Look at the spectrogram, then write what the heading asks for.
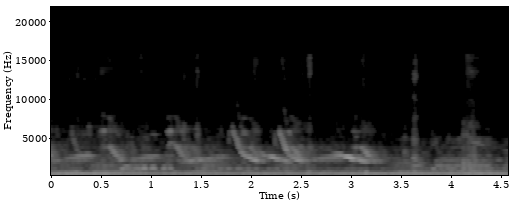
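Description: Several birds calling: a run of short, clear whistled notes that slide down and up, over a low steady rumble.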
